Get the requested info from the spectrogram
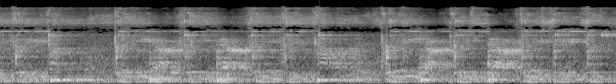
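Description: Bharatanatyam adavu accompaniment: a mridangam played in an even rhythm of about two strokes a second, with a woman chanting the rhythmic dance syllables. The dancers' feet stamp in time and their ankle bells jingle.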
